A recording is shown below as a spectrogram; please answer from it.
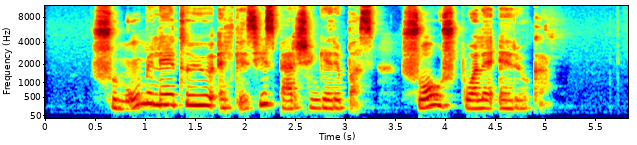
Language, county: Lithuanian, Vilnius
